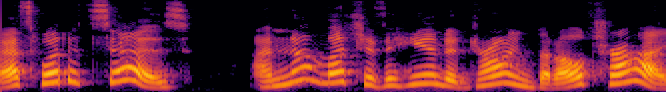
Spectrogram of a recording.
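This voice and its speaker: In a put-on character voice, a woman sounds cheerful and squeaky, her extremely high pitch swinging very widely at a moderate pace. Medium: read story. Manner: cheerful, earnest.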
